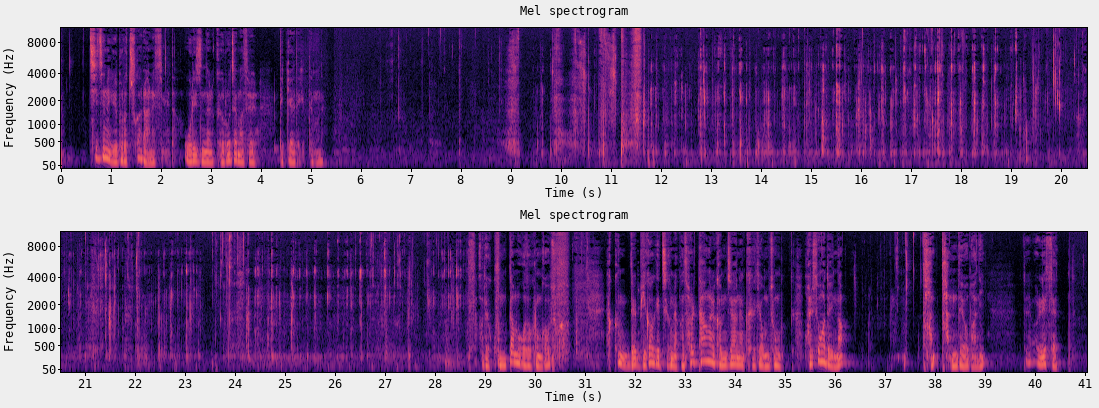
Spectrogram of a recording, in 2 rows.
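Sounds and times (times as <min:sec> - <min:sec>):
chewing with sticky mouth clicks: 0:06.6 - 0:08.7, 0:09.4 - 0:28.8, 0:36.3 - 0:37.8.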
